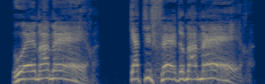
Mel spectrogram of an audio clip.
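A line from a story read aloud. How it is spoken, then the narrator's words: Bellowing. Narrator (French): vociférait le seigneur de Verre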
